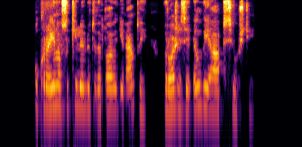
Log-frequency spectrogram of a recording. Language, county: Lithuanian, Vilnius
